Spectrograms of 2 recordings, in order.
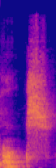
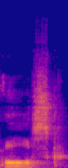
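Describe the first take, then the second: First: The word is said with an 'aks' sound. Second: The word is said in a posh accent. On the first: This is how some other people say it. "some people say Axe" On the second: This is how upper-class people say it. "posh people call it Ask"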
